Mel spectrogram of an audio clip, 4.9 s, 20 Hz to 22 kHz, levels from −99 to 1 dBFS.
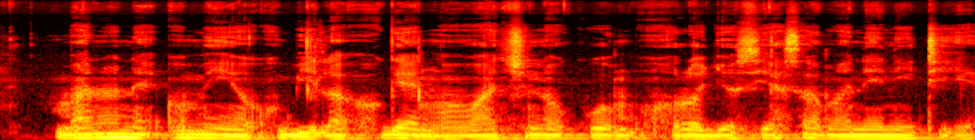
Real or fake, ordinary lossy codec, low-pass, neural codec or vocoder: real; none; none; none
